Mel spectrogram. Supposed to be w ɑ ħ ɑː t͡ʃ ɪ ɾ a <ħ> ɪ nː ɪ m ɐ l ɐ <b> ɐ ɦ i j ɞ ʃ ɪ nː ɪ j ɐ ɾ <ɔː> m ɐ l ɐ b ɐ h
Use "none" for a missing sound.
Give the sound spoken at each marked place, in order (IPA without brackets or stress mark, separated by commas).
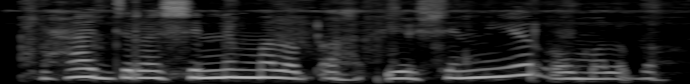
ʃ, b, ɔː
